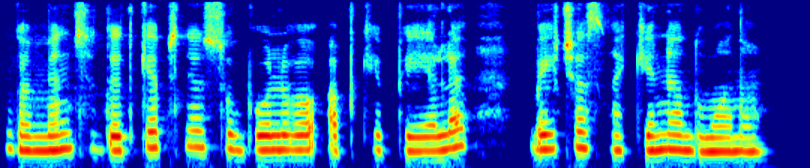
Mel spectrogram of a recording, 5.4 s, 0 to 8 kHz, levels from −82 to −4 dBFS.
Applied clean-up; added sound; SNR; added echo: none; none; none; none.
